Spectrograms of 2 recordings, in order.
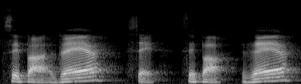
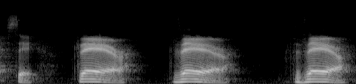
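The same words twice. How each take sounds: First: There with a loose th that lets air out, rising at the end; wrong version. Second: There lower, with the tongue pressed on the upper teeth; correct there. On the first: Teacher shows the wrong there before the right one. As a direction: show the escaping-air mistake in there. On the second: Teacher gives the right there after the wrong one. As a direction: say there firmly three times. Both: Shown as a demonstration. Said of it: "Écoutez bien la différence".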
